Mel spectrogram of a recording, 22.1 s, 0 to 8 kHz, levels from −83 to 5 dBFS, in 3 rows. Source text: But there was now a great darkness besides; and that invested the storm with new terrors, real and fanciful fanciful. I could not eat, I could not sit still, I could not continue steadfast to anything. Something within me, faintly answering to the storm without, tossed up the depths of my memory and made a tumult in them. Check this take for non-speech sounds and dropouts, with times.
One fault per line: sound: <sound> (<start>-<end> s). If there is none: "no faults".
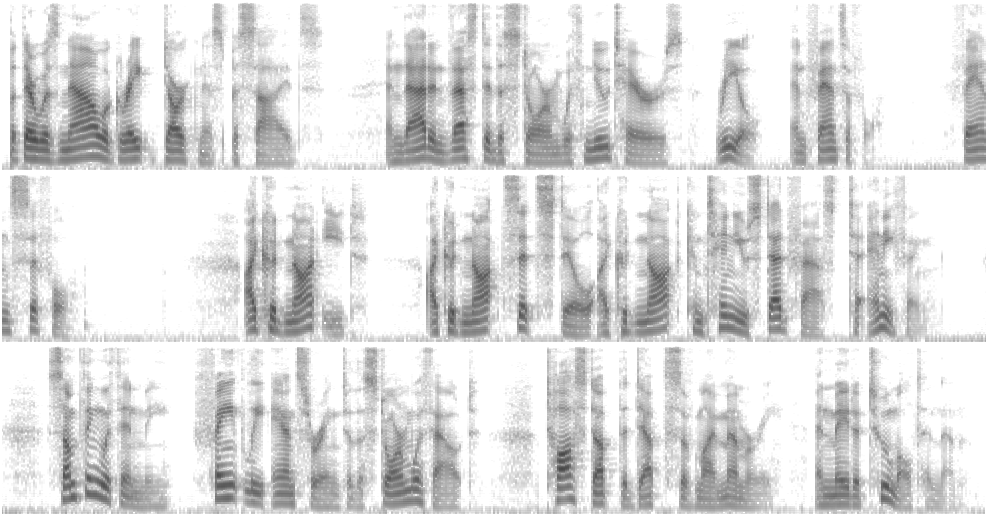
no faults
